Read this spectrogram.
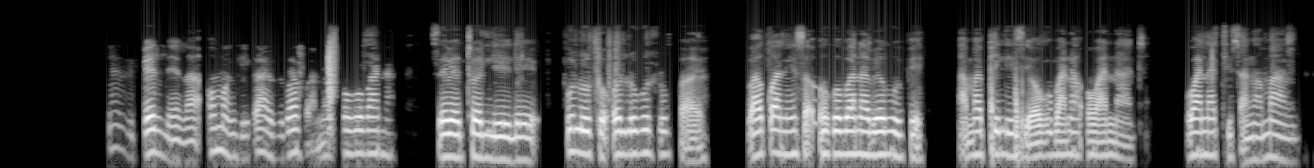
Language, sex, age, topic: North Ndebele, male, 18-24, health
